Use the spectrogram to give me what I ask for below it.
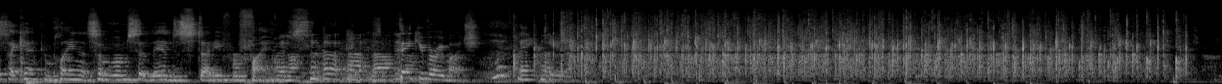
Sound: applause

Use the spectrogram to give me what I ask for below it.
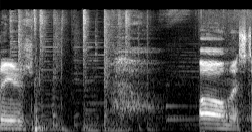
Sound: sighs

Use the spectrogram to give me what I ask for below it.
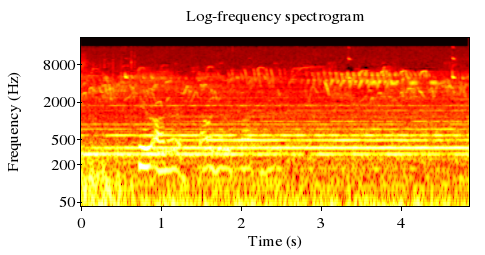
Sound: birdsong

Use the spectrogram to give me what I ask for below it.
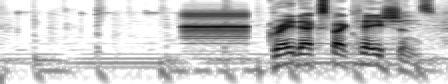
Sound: buzzer

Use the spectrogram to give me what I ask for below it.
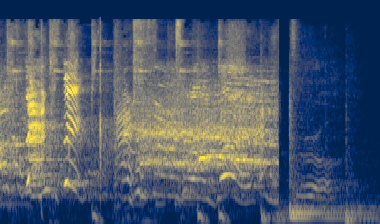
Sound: yelling

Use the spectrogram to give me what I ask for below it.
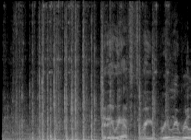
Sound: suitcase rumbling

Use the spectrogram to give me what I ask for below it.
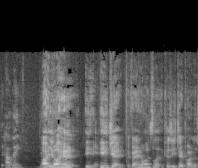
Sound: voiceover

